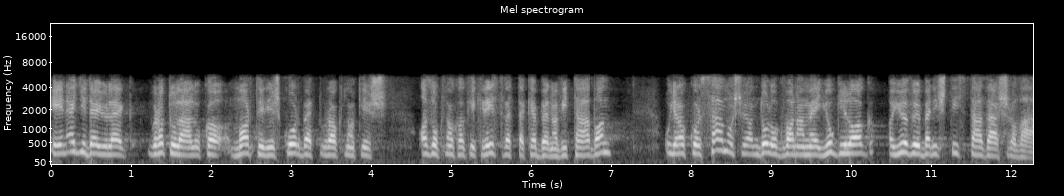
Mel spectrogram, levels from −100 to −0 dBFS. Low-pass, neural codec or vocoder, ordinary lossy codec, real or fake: 5.4 kHz; none; Opus, 32 kbps; real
